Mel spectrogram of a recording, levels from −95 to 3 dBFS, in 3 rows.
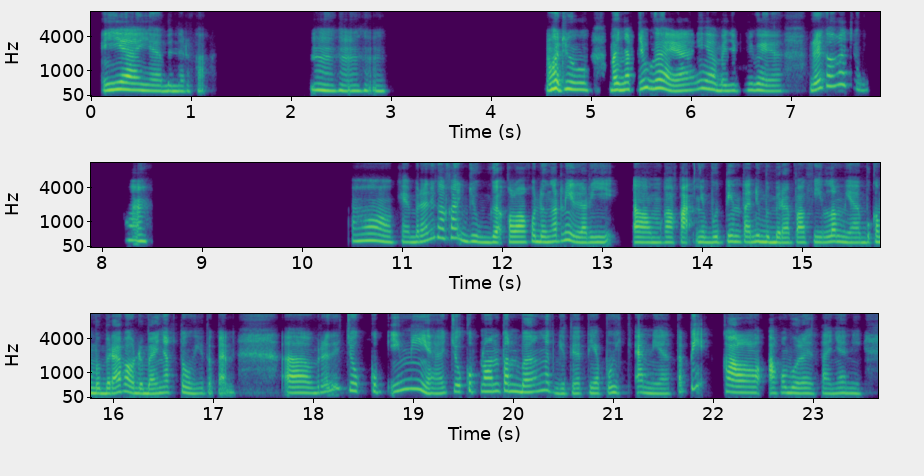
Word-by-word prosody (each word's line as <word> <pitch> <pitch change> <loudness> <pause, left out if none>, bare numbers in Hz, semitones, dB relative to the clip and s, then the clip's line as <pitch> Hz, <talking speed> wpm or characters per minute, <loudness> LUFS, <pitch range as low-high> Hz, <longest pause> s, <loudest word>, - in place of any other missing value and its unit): Iya 270 +3 +6 0.2
iya, 225 -2 0
benar, 205 0 -3
Kak. - - -11 1.0
Mmm, 240 -3 +1
mhm 215 0 -1
mhm. 215 -2 -6 1.6
Waduh, 290 -2 +6 0.3
banyak 260 +2 +5
juga, 325 -1 +4 0.2
ya. 215 - +5 0.2
Iya, 305 -3 +2
banyak 220 0 -3
juga, 245 0 -1
ya. 215 - -4 0.3
Berarti 275 +9 +2
Kakak 450 +3 +1
ju - - -15 0.6
heeh. 250 -3 0 2.0
Oh, 250 -2 +1
oke. 210 - -8
Berarti 240 - -1
Kakak 370 -2 +1
juga 205 -3 0
kalau 210 0 +4
aku 230 - -3
denger 215 +3 +1
nih, 280 -5 +3
dari, 200 +1 0
mmm, 195 -1 0
Kakak 200 -1 +1
nyebutin 205 +2 -1
tadi 210 +2 +1
beberapa 200 -2 +1
film, 210 +2 -1
ya. 190 0 -2
Bukan 210 +2 -3
beberapa, 200 +6 +3
udah 190 -1 0
banyak 215 +5 0
tuh, 220 -3 -1
gitu 195 0 -8
kan. - - -2 0.5
Eee, 220 0 +4
berarti 320 - -4
cukup 285 -4 -4
ini 330 - +1
ya, 195 - -4
cukup 265 +5 -4
nonton 275 0 +2
banget, 270 +6 0
gitu 190 +1 -8
ya, - - -4
tiap 200 0 -5
weekend, 230 0 -2
ya. 190 0 -3
Tapi, 415 - -1 0.2
kalau 230 -4 +4
aku 220 +1 0
boleh 205 -2 -1
tanya, 195 +1 -5
nih. 195 -2 -6
220 Hz, 155 wpm, -21 LUFS, 205-265 Hz, 2.0 s, Iya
